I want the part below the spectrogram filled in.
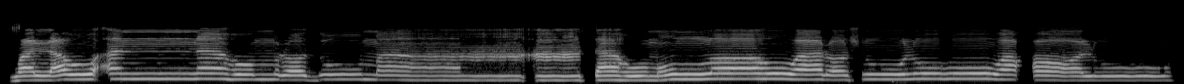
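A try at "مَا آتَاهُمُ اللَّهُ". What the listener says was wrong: Taknya dua harokat ya Om. Tahumu.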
